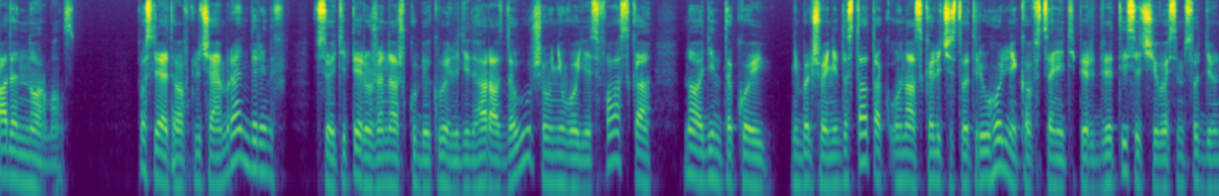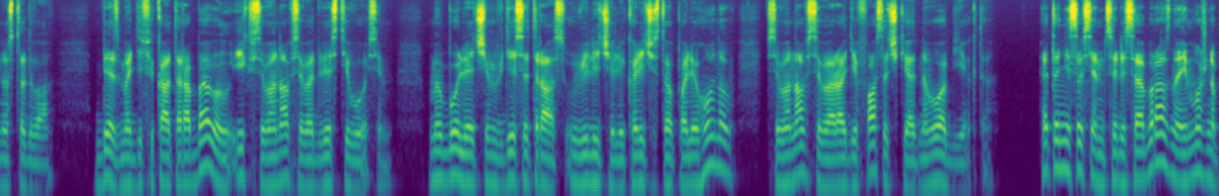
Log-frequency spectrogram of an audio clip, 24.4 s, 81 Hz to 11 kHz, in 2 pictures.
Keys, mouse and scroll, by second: 1.9 click, 3.2 alt+a, 13.2 click, 16.4 click, 17.3 click, 17.9 click.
